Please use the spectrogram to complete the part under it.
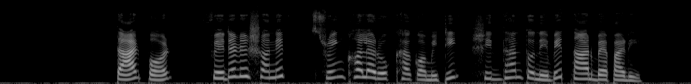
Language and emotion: Bengali, neutral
